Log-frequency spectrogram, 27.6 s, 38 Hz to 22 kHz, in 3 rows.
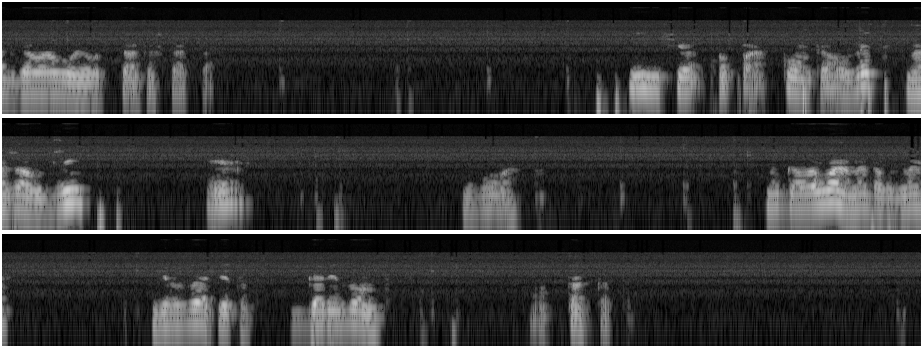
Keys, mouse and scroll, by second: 0.6 click, 0.9-2.8 middle drag, 3.8 click, 4.8 middle click, 6.3 g, 8.9 ctrl+z, 10.2 r, 12.3 drag, 12.6-14.7 middle drag, 15.4-16.1 middle drag, 17.9 r, 19.8 click, 21.6 r, 22.7 click, 22.9-27.3 middle drag.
